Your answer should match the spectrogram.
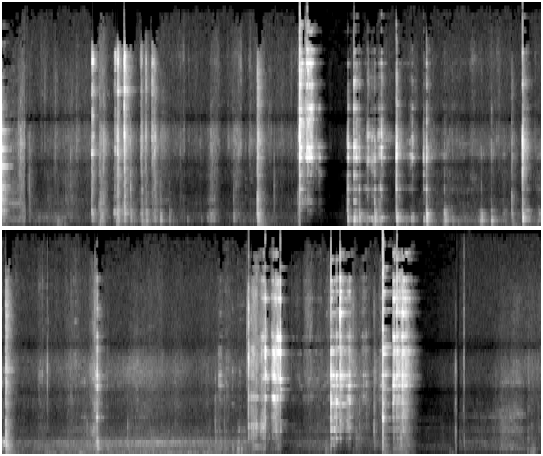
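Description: Steel tooling and hand tools clinking and clanking as a cutter holder and spanner are handled at a milling machine's spindle. Many separate sharp clinks, with a steadier stretch of metal rubbing in the middle.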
